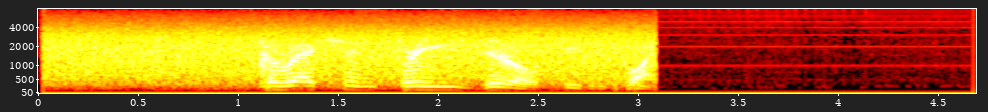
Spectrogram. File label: Aviation 122.7; KSTE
